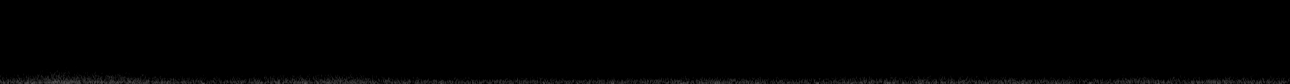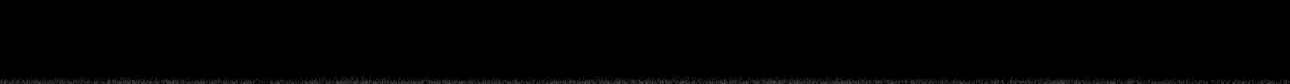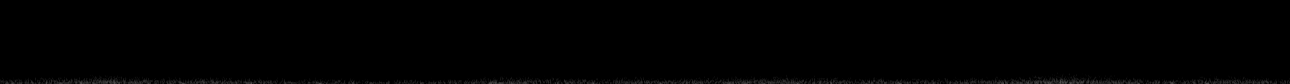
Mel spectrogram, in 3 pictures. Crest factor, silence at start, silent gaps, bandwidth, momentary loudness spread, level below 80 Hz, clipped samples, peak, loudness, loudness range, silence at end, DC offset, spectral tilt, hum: 16 dB; 0 s; none; 10.5 kHz; 6 LU; -66 dBFS; under 0.1%; -46 dBFS; -64 LUFS; 4 LU; 0 s; under 0.1%; -7 dB/octave; none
